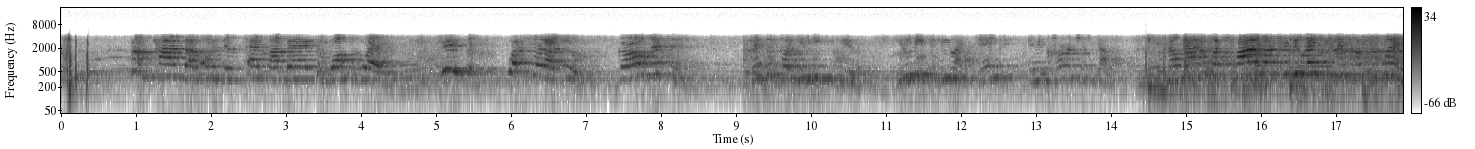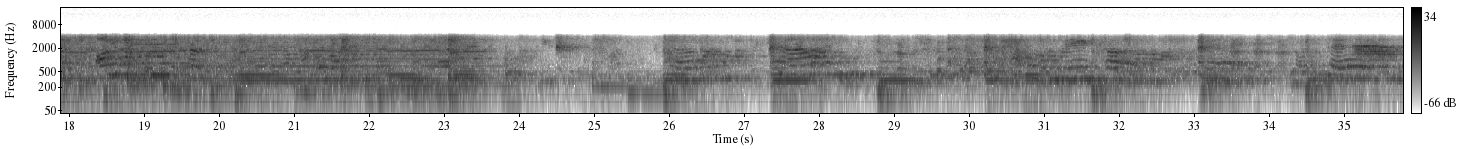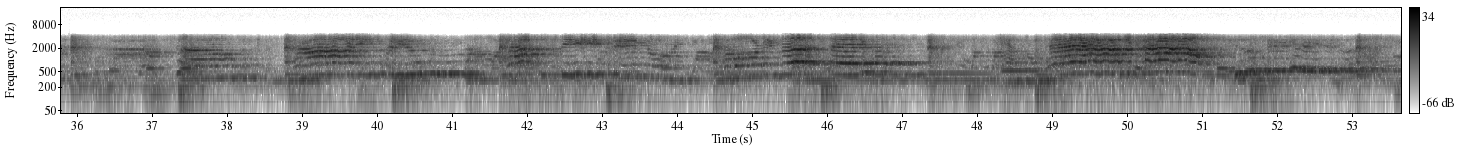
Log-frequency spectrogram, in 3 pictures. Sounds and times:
Music: 14.4s - 53.6s
Female singing: 14.6s - 22.2s, 26.0s - 29.2s, 30.3s - 53.6s.

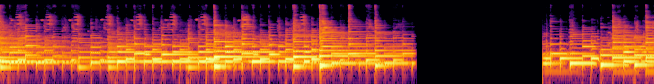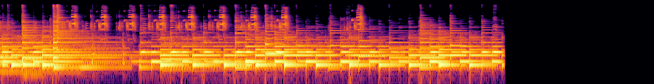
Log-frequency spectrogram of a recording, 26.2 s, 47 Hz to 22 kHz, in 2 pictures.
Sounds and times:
Acoustic guitar: 0.0s - 8.4s, 10.9s - 23.2s.

